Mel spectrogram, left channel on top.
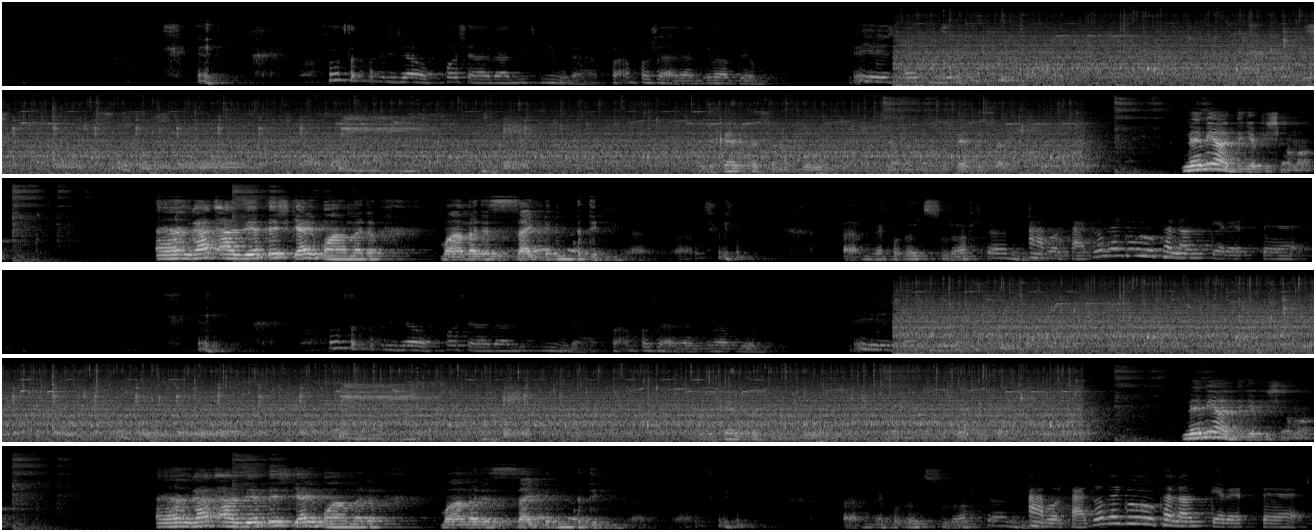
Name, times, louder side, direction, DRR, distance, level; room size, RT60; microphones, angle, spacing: voice 1, 1.6-2.2 2.5-2.8 3.2-7.6 8.5-10.4 13.0-13.2 14.1-18.1 26.6-26.7 31.1-33.7 34.1-34.4 34.6-36.6, left 4 dB, 85° left, 9 dB, 0.6 m, -43 dB
sound 1, 8.9-23.9, right 2 dB, 50° right, 0.9 m, -34 dB
voice 2, 12.4-13.0 20.1-21.6 22.0-22.4 22.7-24.0 24.9-26.2 27.8-30.3 30.6-32.4, left 3 dB, 35° left, 7 dB, 0.6 m, -27 dB
sound 2, 12.6-18.4, right 2 dB, 15° right, 0.3 m, -38 dB
sound 3, 21.9-22.8 24.1-25.3 26.3-27.6 28.5-29.8, left 3 dB, 10° left, 1.0 m, -47 dB
voice 3, 36.5-39.3, right 4 dB, 80° right, 11 dB, 0.5 m, -34 dB
12.5 x 4.6 x 6.0 m, 1.2 s
head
